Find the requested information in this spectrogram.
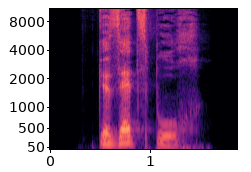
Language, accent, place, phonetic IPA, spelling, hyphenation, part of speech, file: German, Germany, Berlin, [ɡəˈzɛt͡sˌbuːx], Gesetzbuch, Ge‧setz‧buch, noun, De-Gesetzbuch.ogg
- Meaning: code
